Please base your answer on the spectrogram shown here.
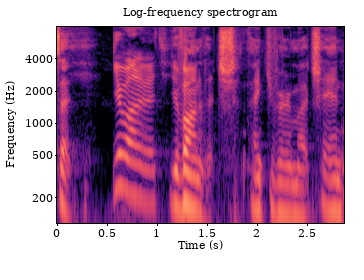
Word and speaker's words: Jovanovic: Pronounce that. Jovanovic.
